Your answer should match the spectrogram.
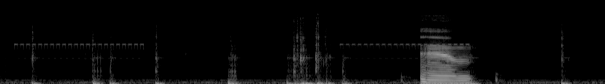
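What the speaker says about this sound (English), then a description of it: "Oh, that phone's getting louder." Nokia 3310 ringtone inside a video game, a loud electronic ring in two long bursts separated by clicks and a short spoken interjection, with typing-like clicks scattered throughout.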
